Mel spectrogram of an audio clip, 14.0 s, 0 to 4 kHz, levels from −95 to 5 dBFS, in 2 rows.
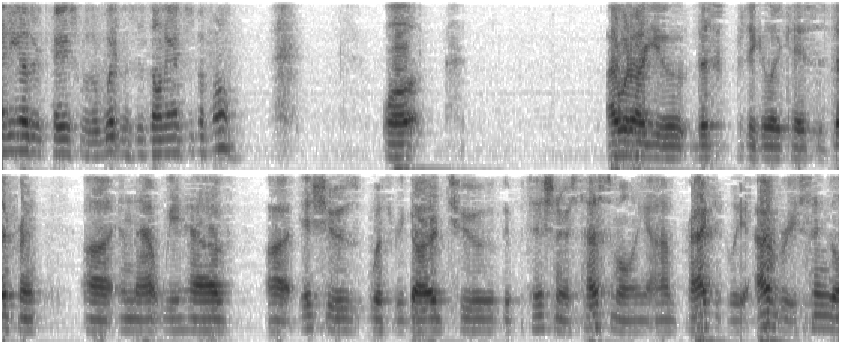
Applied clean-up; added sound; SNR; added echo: none; none; none; none.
